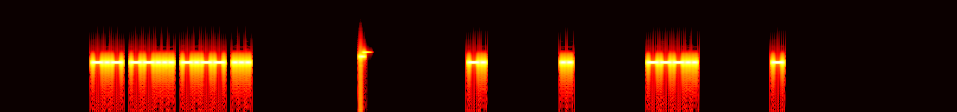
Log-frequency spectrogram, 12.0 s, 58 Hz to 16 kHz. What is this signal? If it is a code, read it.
Morse code, heard as a keyed tone, about 30 wpm, spaced as for 13 wpm, 700 Hz. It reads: K7YS NI8T
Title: USA Call Signs - 4 Characters - 8x Character Spacing - 30wpm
